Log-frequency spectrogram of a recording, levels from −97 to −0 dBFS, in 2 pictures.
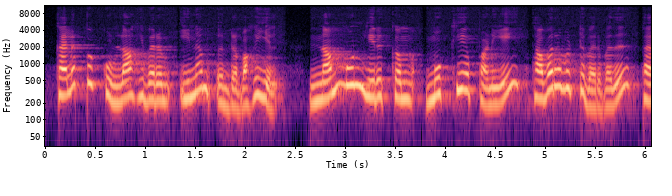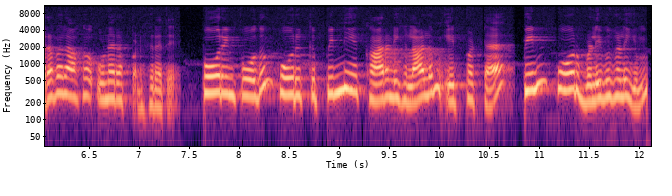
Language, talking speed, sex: Tamil, 55 wpm, female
